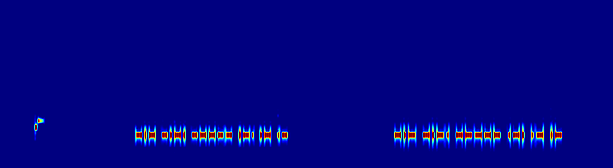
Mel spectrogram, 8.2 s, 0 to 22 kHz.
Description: Morse code, heard as a keyed tone, about 36 wpm, 700 Hz. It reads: KC0RAA KC0RAA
